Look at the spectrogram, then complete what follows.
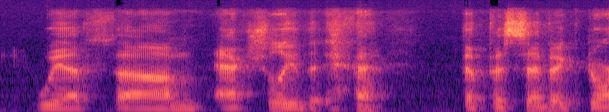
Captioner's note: chuckling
